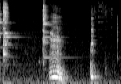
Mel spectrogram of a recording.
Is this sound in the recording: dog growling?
no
